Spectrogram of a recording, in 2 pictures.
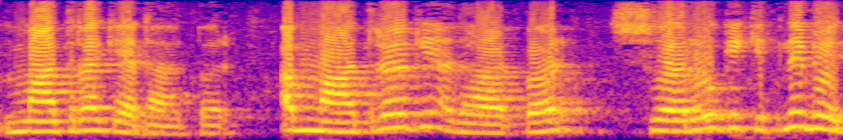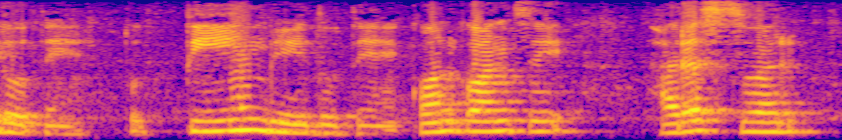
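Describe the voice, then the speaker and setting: A woman's voice: mid-range voice, warm tone, poor audio. A woman teaching a grammar lesson, explaining step by step and having the class say the sounds aloud.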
